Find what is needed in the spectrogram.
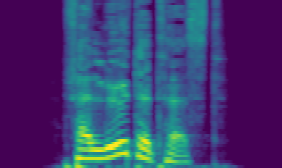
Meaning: inflection of verlöten: 1. second-person singular preterite 2. second-person singular subjunctive II
- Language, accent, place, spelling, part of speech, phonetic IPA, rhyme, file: German, Germany, Berlin, verlötetest, verb, [fɛɐ̯ˈløːtətəst], -øːtətəst, De-verlötetest.ogg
